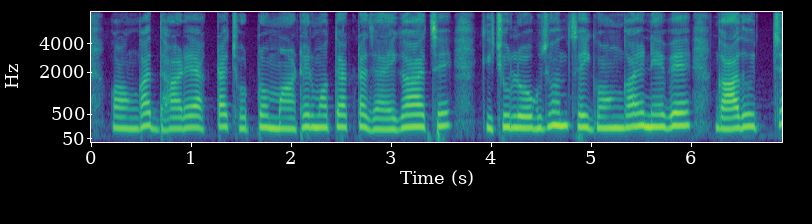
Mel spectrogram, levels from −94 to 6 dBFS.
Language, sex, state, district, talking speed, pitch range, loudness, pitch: Bengali, female, West Bengal, North 24 Parganas, 140 wpm, 225-250 Hz, -17 LUFS, 240 Hz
